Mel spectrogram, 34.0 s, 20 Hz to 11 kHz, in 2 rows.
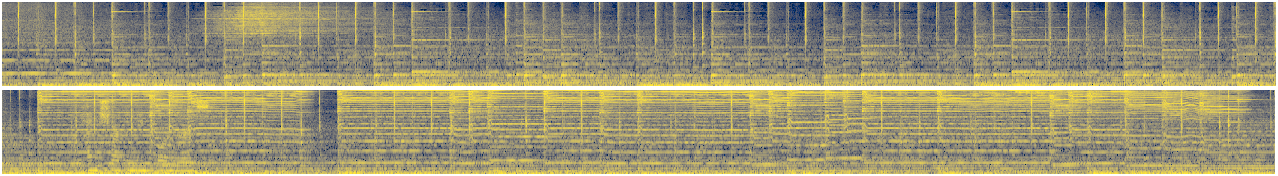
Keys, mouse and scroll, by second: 1.7-4.3 right drag, 4.3-8.5 middle drag, 7.1-10.0 right drag, 10.0 middle click, 10.6-15.4 right drag, 12.2-15.8 middle drag, 17.3 ctrl+b, 18.9-21.0 drag, 19.8 Return, 20.3 BackSpace, 21.1-22.7 middle drag, 21.7 Tab, 22.7 ctrl+Down, 26.4 Tab, 26.8 middle click, 29.3-32.2 right drag, 32.2 middle click, 33.0 shift+e.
